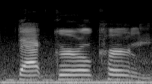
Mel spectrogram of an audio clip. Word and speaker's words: Dat Gurl Curly: you know this but i've always gotten your name wrong and people people have told me it's that girl curly and i'm like yeah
